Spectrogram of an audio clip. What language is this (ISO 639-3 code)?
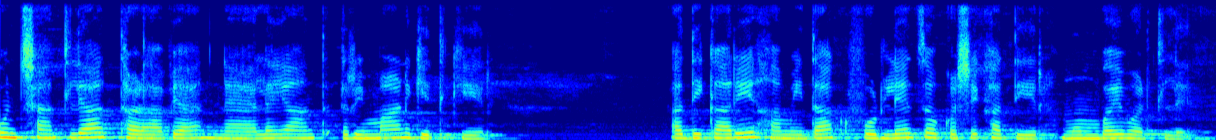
kok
